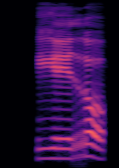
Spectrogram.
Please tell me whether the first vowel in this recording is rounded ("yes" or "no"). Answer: no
